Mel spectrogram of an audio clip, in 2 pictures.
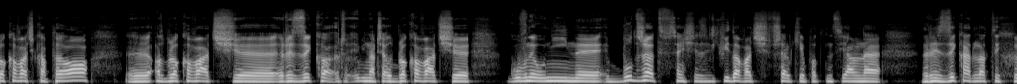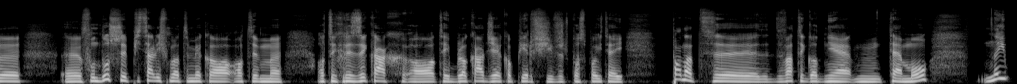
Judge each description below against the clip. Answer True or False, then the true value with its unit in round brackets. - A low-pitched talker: False (145 Hz)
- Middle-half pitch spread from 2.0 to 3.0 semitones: True (2.4 semitones)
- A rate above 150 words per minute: False (120 wpm)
